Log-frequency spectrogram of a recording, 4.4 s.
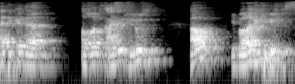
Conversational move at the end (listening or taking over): listening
